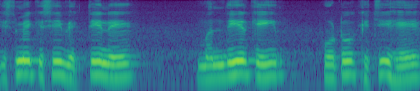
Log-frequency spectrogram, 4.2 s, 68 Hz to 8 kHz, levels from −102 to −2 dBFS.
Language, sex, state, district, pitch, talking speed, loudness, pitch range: Hindi, male, Uttar Pradesh, Hamirpur, 145 Hz, 130 wpm, -31 LUFS, 130-160 Hz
